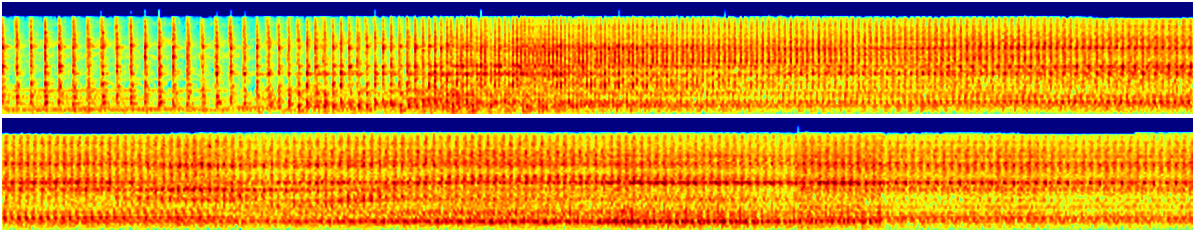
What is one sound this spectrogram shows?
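A rotary diesel injection pump runs on a test bench with a fast ticking whir.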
